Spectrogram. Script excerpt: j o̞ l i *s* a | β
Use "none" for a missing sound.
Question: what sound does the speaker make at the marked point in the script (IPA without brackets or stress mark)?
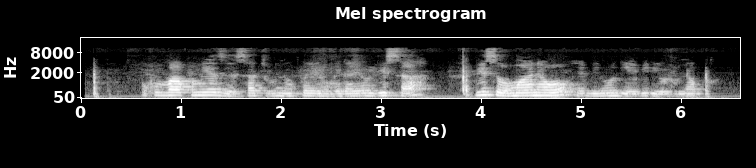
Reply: s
